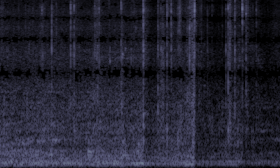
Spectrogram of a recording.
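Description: Handling noise from a purse's plastic-wrapped shoulder strap and metal buckle being worked by hand: rustling and crinkling, with a few light clicks in the second half.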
